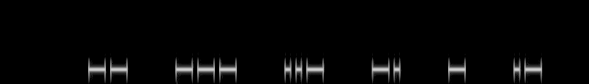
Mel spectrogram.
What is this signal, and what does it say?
Morse code, heard as a keyed tone, about 22 wpm, spaced as for 12 wpm, 690 Hz. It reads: MOUNTA
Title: 3x Character Spacing - Top 500 Words - 22wpm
